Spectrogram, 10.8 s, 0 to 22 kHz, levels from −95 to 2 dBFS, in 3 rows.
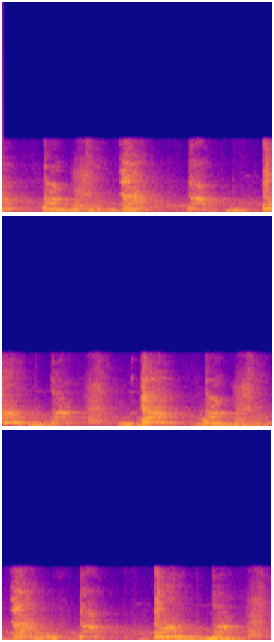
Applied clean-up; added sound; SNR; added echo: none; Cough; -4 dB; reverberation time 0.8 s.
